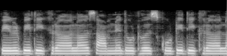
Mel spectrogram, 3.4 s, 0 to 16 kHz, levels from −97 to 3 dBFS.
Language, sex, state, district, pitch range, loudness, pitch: Bhojpuri, female, Uttar Pradesh, Deoria, 175-180 Hz, -13 LUFS, 180 Hz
